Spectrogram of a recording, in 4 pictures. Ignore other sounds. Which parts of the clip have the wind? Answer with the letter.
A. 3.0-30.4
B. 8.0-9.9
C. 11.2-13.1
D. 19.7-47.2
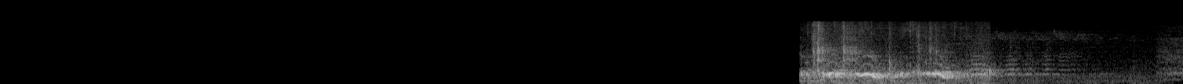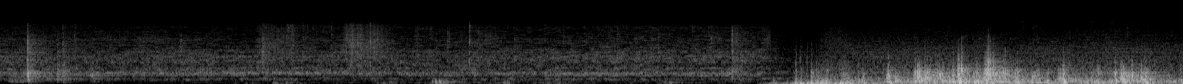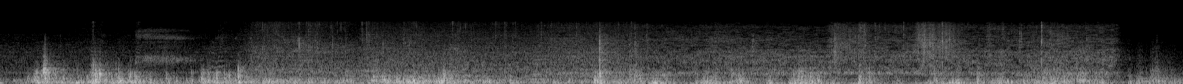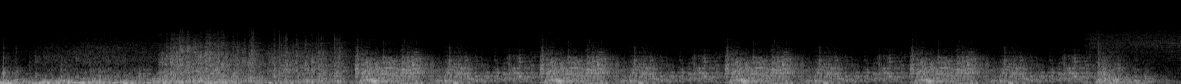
D.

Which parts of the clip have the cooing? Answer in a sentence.
The cooing can be heard from 8.0 to 9.9 s.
